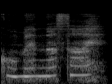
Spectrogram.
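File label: low mood, Japanese; CAR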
